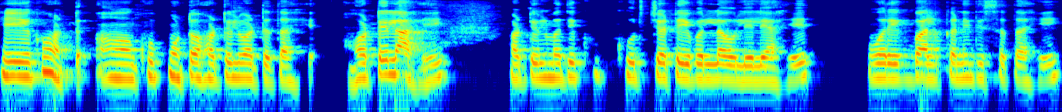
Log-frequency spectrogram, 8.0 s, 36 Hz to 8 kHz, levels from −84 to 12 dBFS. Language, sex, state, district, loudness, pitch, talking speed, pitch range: Marathi, female, Maharashtra, Pune, -16 LUFS, 190 Hz, 175 wpm, 180-200 Hz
